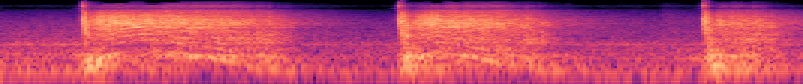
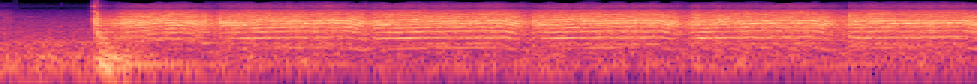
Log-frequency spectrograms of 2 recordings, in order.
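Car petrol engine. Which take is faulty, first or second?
first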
